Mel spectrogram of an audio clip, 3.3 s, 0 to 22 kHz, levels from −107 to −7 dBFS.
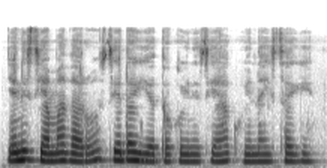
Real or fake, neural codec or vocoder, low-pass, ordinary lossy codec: real; none; 10.8 kHz; none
